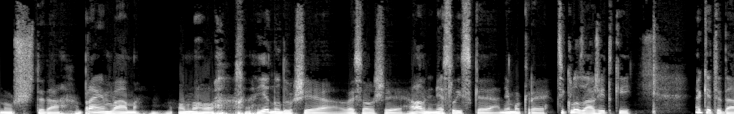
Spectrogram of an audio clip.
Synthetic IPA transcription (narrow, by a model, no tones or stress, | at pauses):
nuʃt̪ɛd̪apɾajɛmʋaːmɔmnɔɦɔjɛd̪nɔd̪uxʃɪɛaʋɛsɔlʃɪɛɦlaʊɲɛɲɛsliskɛːaɲɛmɔkɾɛːt͡siklɔzaːʒit̪ki | akɛt̪ɛd̪a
